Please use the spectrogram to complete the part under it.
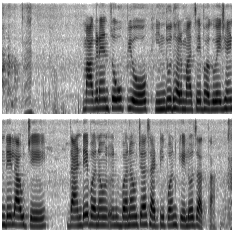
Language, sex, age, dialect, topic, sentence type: Marathi, female, 25-30, Southern Konkan, agriculture, statement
